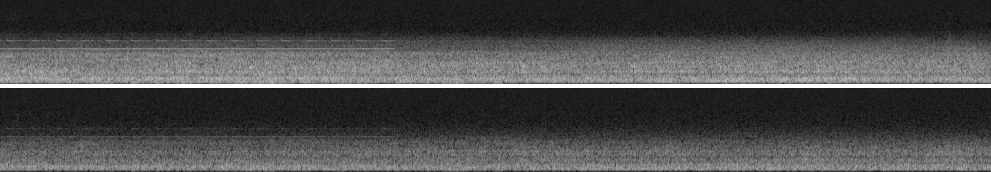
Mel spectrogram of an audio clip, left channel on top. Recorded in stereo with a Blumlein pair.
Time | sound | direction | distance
0.0 | a vehicle | 55° left | ?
